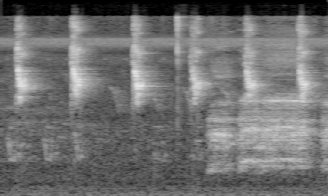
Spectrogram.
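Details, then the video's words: Long-tailed shrike singing with mimicked songs: sharp high chirped notes repeated at uneven intervals, followed by a sustained, richer warbled phrase in the middle range, recorded in a quiet setting. "cendet blora bongkar isian"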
